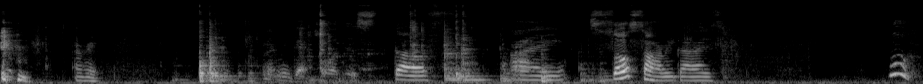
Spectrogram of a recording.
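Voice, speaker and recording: A woman's voice: mid-range voice, expressive, very slow, long pauses, background noise. A woman with a Spanish-influenced accent, talking casually in a home vlog. Her talk is chatty and apologetic, full of fillers and restarts, and she moves closer to and farther from the camera mic. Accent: Spanish-influenced English. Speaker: doll collector vlogger. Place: home apartment.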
